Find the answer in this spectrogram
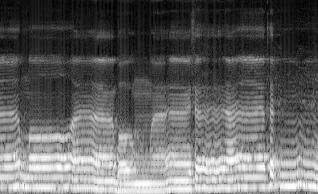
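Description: A man's voice chanting a Vietnamese Buddhist invocation to the Buddha. It moves in long held notes that step slowly from one pitch to the next.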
